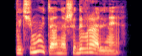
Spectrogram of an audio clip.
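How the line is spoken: Scoffing snort. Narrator (Russian): хмыкнул Капотун

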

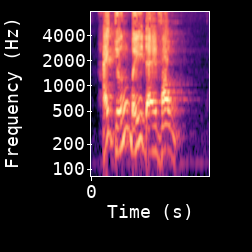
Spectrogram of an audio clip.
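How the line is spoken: Loud shouting. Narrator (Vietnamese): Phụng Hoàng Ma Cơ miệng thét lớn

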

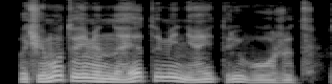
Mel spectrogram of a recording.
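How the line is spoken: Sighing. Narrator (Russian): вздохнул

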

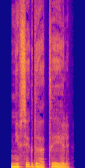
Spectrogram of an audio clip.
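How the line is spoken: Soft butler's voice. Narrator (Russian): мягко произнес дворецкий

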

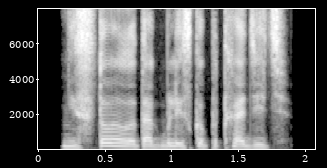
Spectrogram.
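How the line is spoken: Irritated curt remark. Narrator (Russian): раздраженно бросил

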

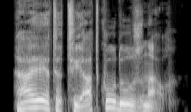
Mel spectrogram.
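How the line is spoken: Investigator sighing. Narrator (Russian): вздохнул следователь

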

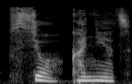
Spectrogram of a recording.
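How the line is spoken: Fearful whisper. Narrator (Russian): Страх шептал

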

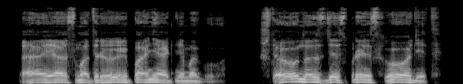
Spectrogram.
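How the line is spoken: Booming bass. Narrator (Russian): грохотал он своим басом

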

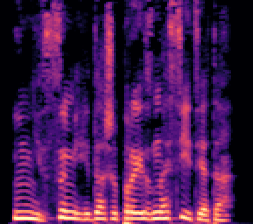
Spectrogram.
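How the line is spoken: Angry hiss. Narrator (Russian): прошипело зло

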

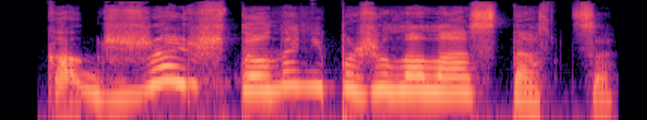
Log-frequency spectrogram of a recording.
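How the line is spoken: Sighed. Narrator (Russian): вздохнул попугайчик Лори

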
